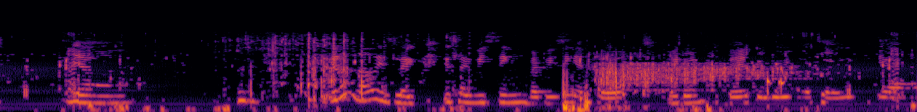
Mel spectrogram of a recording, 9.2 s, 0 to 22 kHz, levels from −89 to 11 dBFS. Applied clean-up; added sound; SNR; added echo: classical method spectral subtraction.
